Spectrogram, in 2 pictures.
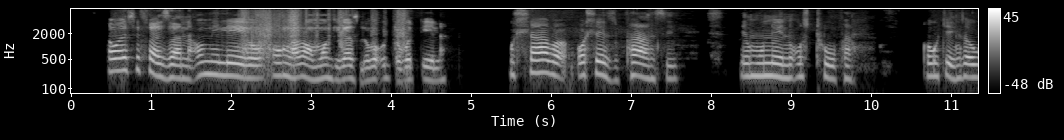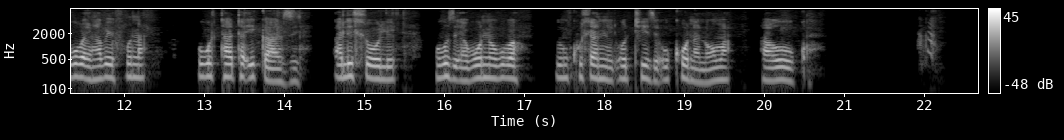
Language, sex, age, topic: North Ndebele, female, 36-49, health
